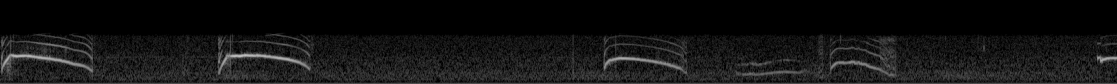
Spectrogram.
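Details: Tiny female blue Persian kitten, almost two weeks old, cries with clear arched meows that climb and drop, four or five calls separated by pauses of one to three seconds, plus a quieter wavering mew.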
